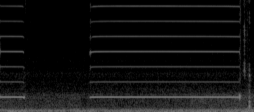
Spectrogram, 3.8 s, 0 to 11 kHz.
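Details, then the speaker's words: Bose QC30 noise-cancelling earbud with water damage: a steady high squeal around 1.5 kHz cuts in and out, a feedback howl that appears when the front sound port is blocked and on pressing or blowing on the left earbud. "这个现象不常见，我们来见识一下。听清楚啊，有没有听到一个啸叫的"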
